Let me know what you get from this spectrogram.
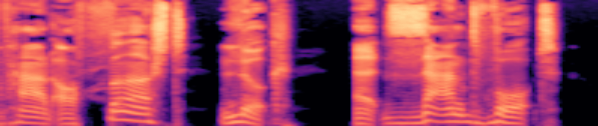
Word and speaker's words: Zandvoort: The one I always go with is Zandvoort because that's how it's spelt and it's the one I hear the most.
